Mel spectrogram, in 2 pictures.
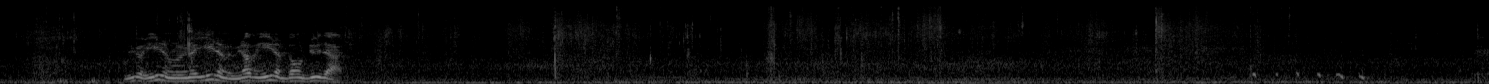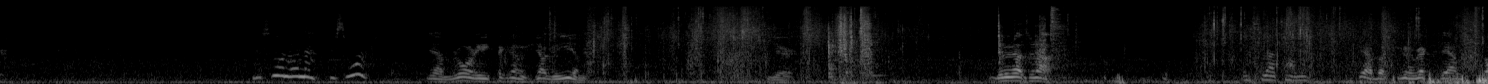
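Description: Leaves rustle as tree branches shake.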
